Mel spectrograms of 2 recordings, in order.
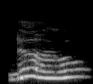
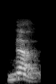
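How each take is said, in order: First: It sounds unsure, like a question. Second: It sounds firm and committed.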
